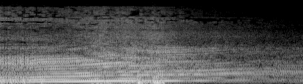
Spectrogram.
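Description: A drag race car at the World Cup event roars at full throttle with a loud, deep, steady engine note, then fades as it pulls away down the track.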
